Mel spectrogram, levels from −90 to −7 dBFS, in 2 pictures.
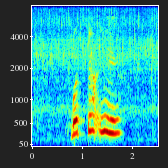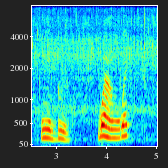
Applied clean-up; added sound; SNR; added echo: none; Fill (with liquid) / Bathtub (filling or washing); 20 dB; none.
